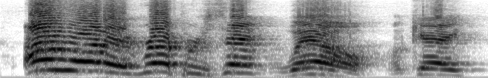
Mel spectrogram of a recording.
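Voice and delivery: loud, high, slow holler; proud hyped shout. Real, not acted. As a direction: shout it out for the home island.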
